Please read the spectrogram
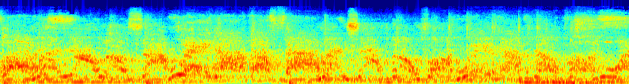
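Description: Post-hardcore rock band playing live at full volume: distorted guitars, bass and drums with yelled vocals, heard from inside the crowd.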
